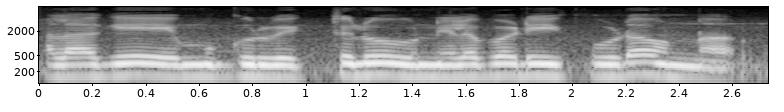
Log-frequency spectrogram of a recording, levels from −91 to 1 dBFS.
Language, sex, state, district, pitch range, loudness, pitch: Telugu, male, Telangana, Hyderabad, 150-160 Hz, -11 LUFS, 150 Hz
